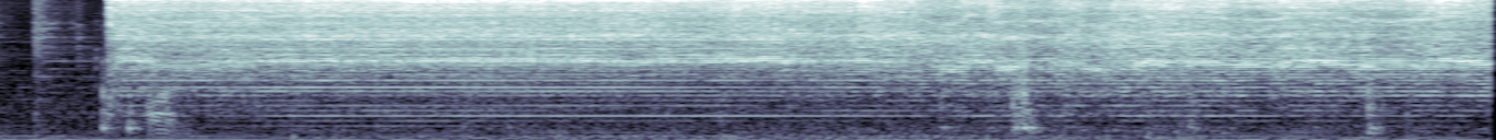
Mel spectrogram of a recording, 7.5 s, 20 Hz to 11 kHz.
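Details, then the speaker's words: New Yescom 6L stainless ultrasonic cleaner, heat on and 30-minute cycle, tank at 21 degrees: harsh, loud, high-pitched buzzing rattle from start-up, vibrating; owner wonders if it's supposed to sound like that; cause unknown. "Wow, that buzzes a lot. Okay, really makes a racket."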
